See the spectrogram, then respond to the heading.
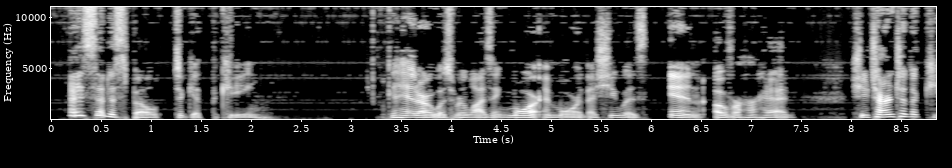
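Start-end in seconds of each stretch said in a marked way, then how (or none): none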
